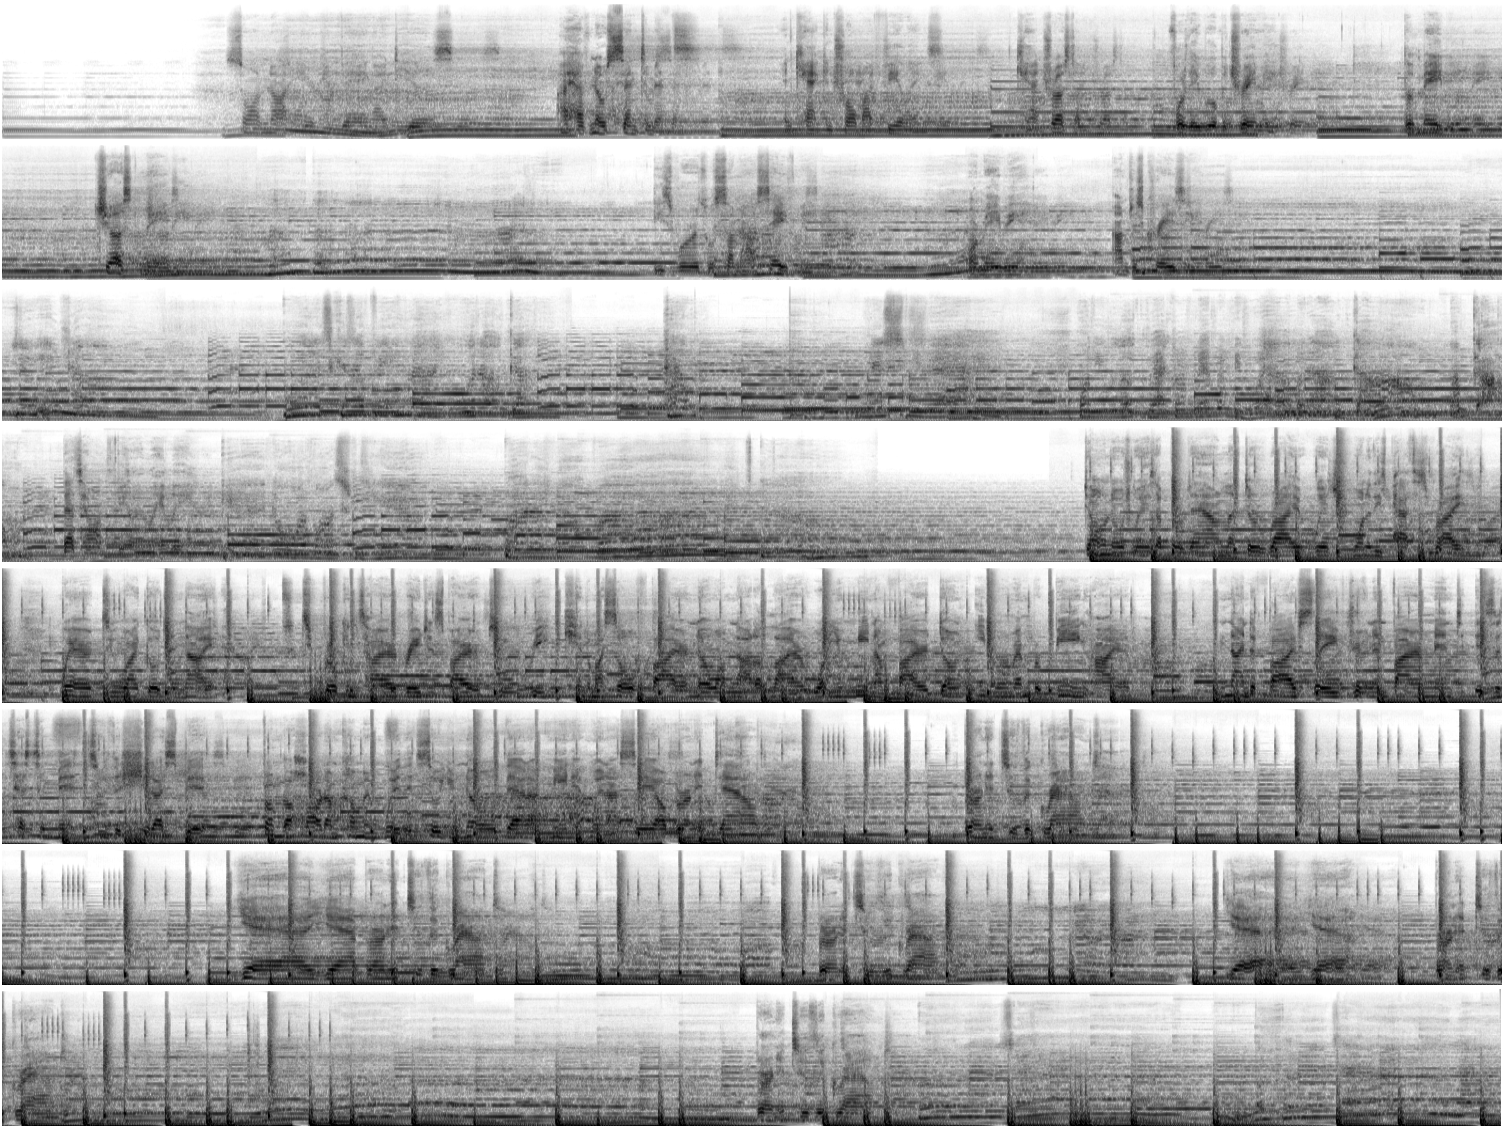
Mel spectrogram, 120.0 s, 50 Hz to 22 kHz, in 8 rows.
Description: Date: 2026-05-03 · Mood: dark · Tempo: 91 BPM · Key: D major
